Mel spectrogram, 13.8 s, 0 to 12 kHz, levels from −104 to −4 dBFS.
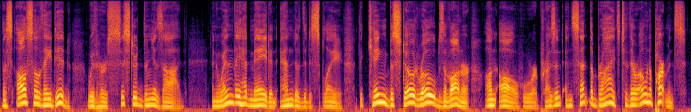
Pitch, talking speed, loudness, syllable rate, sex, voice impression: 130 Hz, 160 wpm, -18 LUFS, 4.3 syllables/s, male, very masculine, very adult-like, middle-aged, very thick, relaxed, slightly powerful, slightly bright, soft, slightly clear, slightly fluent, very cool, very intellectual, slightly refreshing, very sincere, very calm, very mature, very friendly, reassuring, unique, very elegant, sweet, very kind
